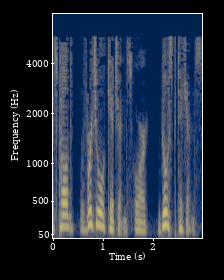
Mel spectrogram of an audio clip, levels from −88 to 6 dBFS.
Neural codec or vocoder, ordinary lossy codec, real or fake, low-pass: codec, 16 kHz, 0.5 kbps, FunCodec, trained on Chinese and English, 25 frames a second; MP3, 24 kbps; fake; 7.2 kHz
